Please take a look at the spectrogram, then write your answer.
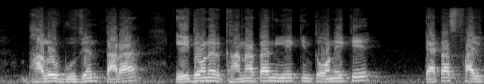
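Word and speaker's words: Ghana: বুঝেন তারা এই ধরনের গানটা নিয়ে কিন্তু অনেকে এটাচ ফাইল করে পাঠিয়েছেন যে রিয়েল উচ্চারণটা হচ্ছে গানা স্পেলিংটা হচ্ছে জি এইচ এন এ এটা হেইচ টা অলওয়েজ সাইলেন্ট থাকবে যখন উচ্চারণ করবেন তখন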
